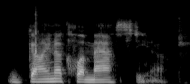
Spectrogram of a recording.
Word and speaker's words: gynecomastia: Gynecomastia.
